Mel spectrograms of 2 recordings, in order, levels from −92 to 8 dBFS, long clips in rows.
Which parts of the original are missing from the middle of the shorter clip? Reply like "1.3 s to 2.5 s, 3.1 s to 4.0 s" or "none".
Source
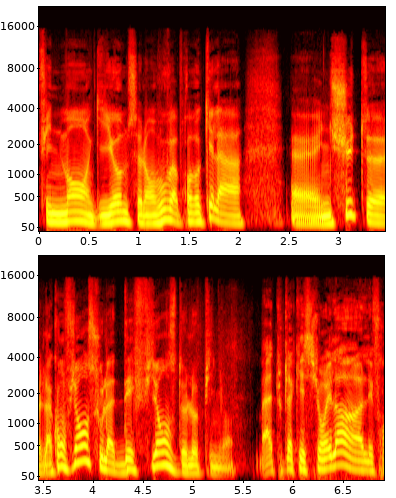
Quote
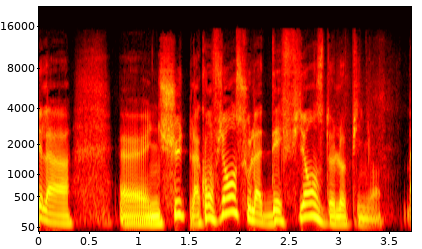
3.2 s to 3.5 s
